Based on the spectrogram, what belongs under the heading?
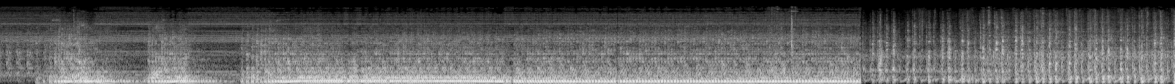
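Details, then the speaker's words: Used Toyota being readied for demolition derby, dies when throttle released; catches and stumbles into uneven, lumpy loping idle, sounds like missing on a cylinder, cause unconfirmed; rough running. "Ooh, this does not sound pretty. It sounds like it's missing on a cylinder. But it runs."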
